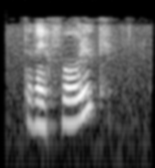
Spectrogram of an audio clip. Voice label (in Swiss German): "erfolig", alsace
